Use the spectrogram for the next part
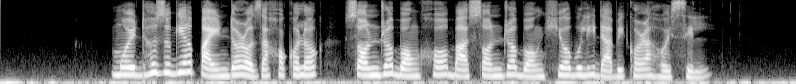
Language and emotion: Assamese, neutral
